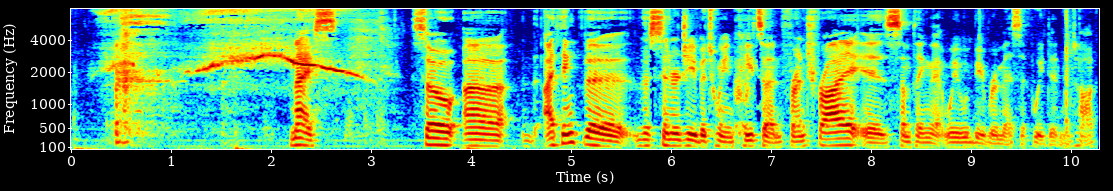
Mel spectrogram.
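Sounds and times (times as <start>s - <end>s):
breathy attempt at whistling: 0.2s - 3.3s
speech: 2.2s - 2.8s, 3.5s - 10.2s.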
